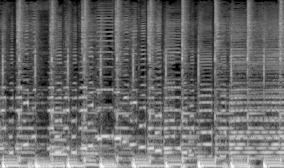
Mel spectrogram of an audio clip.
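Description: Norteño-banda music in an instrumental break: an accordion plays a quick run of short notes over drums and a bass line with a steady beat.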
